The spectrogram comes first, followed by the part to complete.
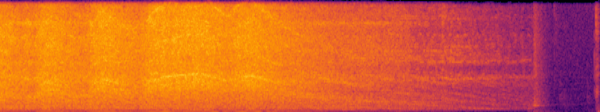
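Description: Mains-powered electric string trimmer with a homemade head of welded nuts clamping thick nylon line, run unloaded: the motor and whirling line start abruptly and run loud for about two seconds, then wind down gradually and fade out over about three seconds.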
